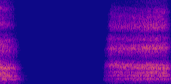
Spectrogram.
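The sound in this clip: Slow breathing in and out: one soft, airy breath fades away at the start, then after a second of silence a long, steady breath follows. It is quiet and has no voices.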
